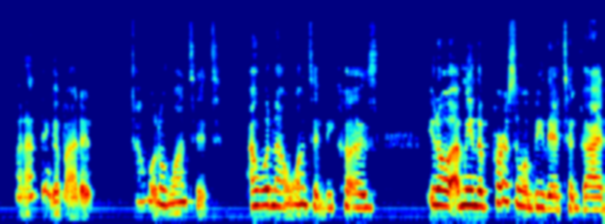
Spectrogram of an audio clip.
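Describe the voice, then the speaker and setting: The woman's intonation is lively. She keeps up a fairly quick pace. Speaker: author and introvert coach. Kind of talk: casual livestream talk to camera. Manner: reflective, conversational.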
